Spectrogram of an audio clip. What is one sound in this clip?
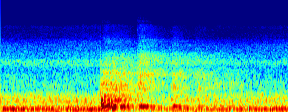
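A plastic bucket knocks against a metal surface.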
